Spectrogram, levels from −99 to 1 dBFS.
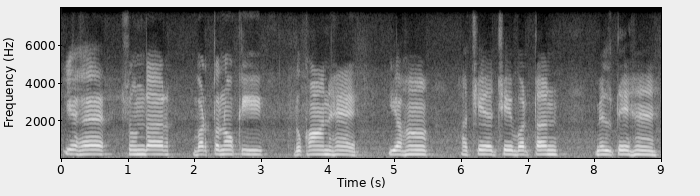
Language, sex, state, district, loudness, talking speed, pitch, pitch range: Hindi, female, Haryana, Rohtak, -13 LUFS, 80 wpm, 220 Hz, 210-225 Hz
